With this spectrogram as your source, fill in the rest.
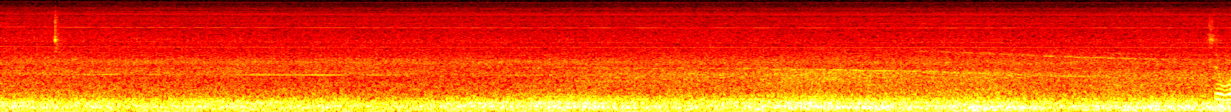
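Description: Airplane engine in a flight simulator game rising in pitch as the throttle is pushed up for a go-around on approach to Norfolk International, Virginia, a steady broad roar building slightly louder over the clip.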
